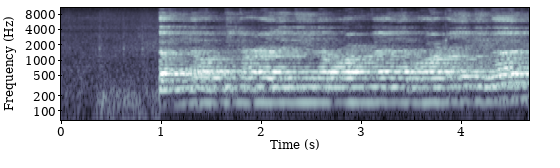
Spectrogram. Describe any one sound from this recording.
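A man chants loudly through a loudspeaker in a large echoing hall.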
